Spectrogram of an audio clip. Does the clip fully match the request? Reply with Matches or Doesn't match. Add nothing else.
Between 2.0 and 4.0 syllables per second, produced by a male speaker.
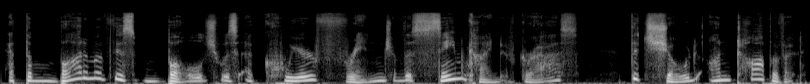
Matches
